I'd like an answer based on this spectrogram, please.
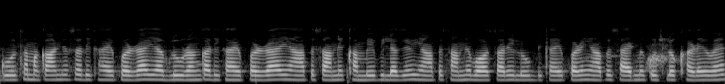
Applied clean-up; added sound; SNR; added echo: none; none; none; none.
